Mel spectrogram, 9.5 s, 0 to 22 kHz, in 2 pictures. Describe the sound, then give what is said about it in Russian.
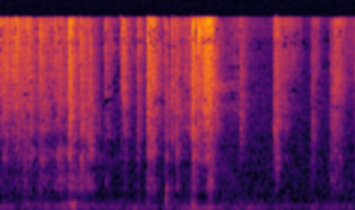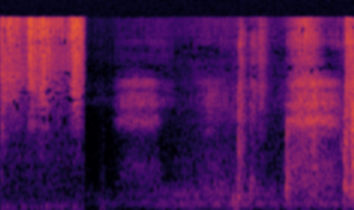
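Small paper packets of vanilla sugar crinkle and rustle as four packets are torn open and emptied into a baking mixture, a busy stretch of handling, then a quiet pause and a few softer rustles. “У меня ванильный сахар добавляю. 4 пакетика сюда.”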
